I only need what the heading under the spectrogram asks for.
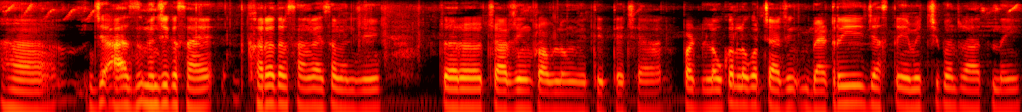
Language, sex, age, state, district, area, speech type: Marathi, male, 18-30, Maharashtra, Gadchiroli, rural, spontaneous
